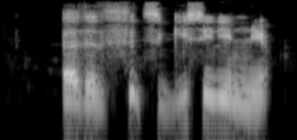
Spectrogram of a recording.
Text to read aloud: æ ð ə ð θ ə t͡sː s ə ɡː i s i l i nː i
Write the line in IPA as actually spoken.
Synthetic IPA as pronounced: æ ð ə ð θ ə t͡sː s ə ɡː i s i l i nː i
